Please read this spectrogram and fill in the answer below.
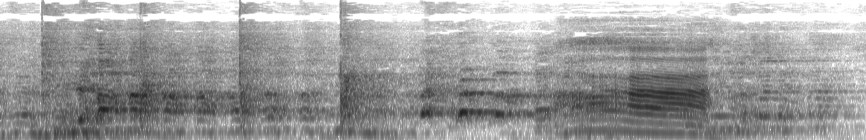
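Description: A group of people laughing, with a few sharp hand claps in the first two seconds, then a drawn-out "aah" that falls in pitch near the end.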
